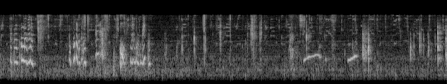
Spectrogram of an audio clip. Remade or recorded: recorded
